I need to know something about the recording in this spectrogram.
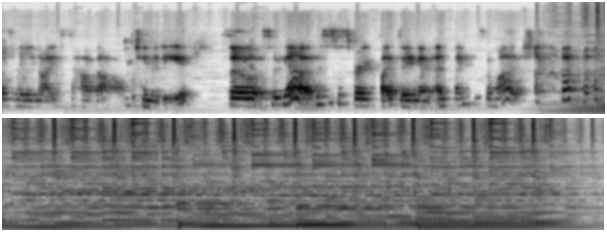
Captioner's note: laughs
